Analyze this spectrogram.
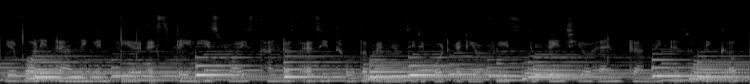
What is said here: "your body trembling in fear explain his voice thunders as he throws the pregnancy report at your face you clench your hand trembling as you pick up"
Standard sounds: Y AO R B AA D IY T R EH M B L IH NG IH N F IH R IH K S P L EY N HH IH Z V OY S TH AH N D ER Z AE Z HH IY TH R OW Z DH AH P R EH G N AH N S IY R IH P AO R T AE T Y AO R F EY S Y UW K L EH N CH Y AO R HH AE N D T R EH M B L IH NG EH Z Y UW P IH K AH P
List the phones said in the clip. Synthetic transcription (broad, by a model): Y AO R B AA D IY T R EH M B L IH NG IH N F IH R IH K S P L EY N HH IH Z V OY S T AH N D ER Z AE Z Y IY T R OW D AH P EH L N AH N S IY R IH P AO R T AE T Y AO R F EY S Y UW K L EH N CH Y AO R HH AE N D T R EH M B L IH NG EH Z Y UW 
